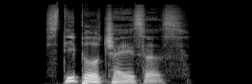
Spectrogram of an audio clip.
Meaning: plural of Steeplechase
- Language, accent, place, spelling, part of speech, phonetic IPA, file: German, Germany, Berlin, Steeplechases, noun, [ˈstiːpl̩ˌt͡ʃɛɪ̯səs], De-Steeplechases.ogg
